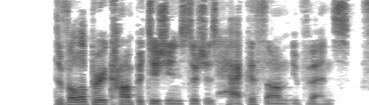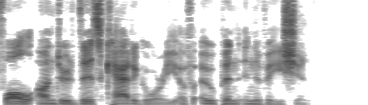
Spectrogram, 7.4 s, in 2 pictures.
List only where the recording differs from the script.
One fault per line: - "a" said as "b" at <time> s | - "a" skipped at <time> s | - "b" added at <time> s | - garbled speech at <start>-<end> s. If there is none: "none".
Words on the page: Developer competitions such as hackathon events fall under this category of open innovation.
none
